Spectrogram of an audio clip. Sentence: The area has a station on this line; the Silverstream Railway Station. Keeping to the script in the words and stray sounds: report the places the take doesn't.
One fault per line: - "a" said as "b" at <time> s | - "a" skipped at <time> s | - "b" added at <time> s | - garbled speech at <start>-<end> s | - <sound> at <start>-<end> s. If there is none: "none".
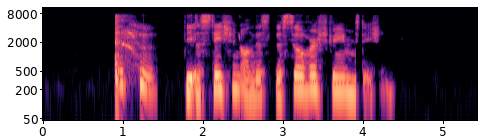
- cough at 0.9-1.4 s
- "area has" skipped at 1.9 s
- "line" skipped at 2.8 s
- "Railway" skipped at 3.9 s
